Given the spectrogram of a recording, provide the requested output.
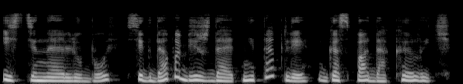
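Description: A woman reading an audiobook, voicing a joyful older female friend who speaks slowly and exclaims. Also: fairly low pitch, mellow, breathy edge, no room sound, clean studio sound.

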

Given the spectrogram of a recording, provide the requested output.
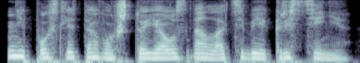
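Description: A woman's voice: lowish voice, steady tone, fast talker, creaky, mellow, no echo, clean studio sound. A woman voicing a proud, hurt young woman who speaks sharply and reproachfully. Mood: crying out.

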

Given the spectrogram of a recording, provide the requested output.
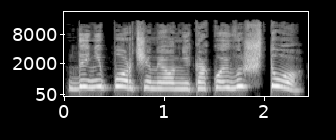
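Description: A woman's voice: sits high, completely flat delivery, drawn-out words, warm tone, no echo, clean studio sound, voice pushed up. A woman voicing an anxious young mother who pleads near tears in a fragile, pleading way.

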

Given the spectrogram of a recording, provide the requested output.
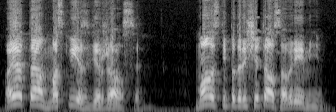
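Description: Man reading as calm grown-up leader Vladimir Sergeevich. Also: fairly high pitch, fast, pitched above the performer's own voice. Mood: reassuring. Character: kind, steady grown man leading children.

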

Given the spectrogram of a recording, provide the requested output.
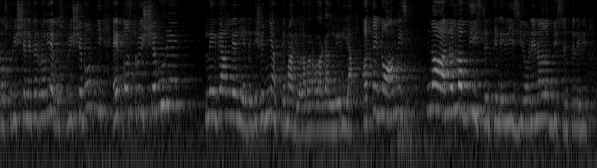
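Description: An actress with a high, fairly bright voice plays a feisty working-class Roman woman in a theatrical radio monologue, voicing one side of a conversation. Her Roman Italian speech is colloquial, argumentative, and emphatic, peppered with rhetorical questions, recorded in an echoey hall with faint background noise.

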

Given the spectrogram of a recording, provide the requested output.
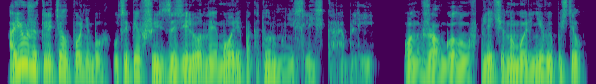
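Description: A man narrating a children's storybook with expressive storytelling. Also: deep voice, slightly rough.

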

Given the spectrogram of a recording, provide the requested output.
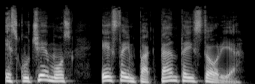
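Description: A man's voice: fairly high pitch, sing-song, dark tone, faint music behind. Man announcing a radio program. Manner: formal, measured announcing. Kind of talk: scripted radio introduction.

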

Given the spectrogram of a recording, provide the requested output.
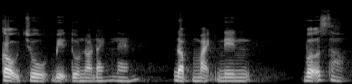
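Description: A woman's voice: low voice, flat delivery, a little mellow, slightly rough. A woman narrator voicing a panicked male chauffeur bringing bad news in an audio story. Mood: alarmed. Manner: hurried, alarmed.

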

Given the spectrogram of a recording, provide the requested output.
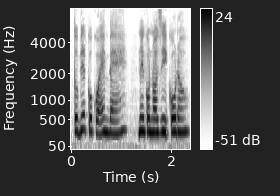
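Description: A proud young woman defends herself indignantly, her voice going hoarse as she holds back her anger, read by a woman narrator. The story is told in a storybook style. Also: high voice, little pitch movement, fast, darkish tone, no room sound, lightly acted. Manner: indignant, hoarse when holding back tears.

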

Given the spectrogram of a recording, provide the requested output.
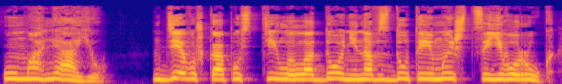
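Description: A woman narrating a dramatic audiobook in a measured, expressive way. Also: a little high.

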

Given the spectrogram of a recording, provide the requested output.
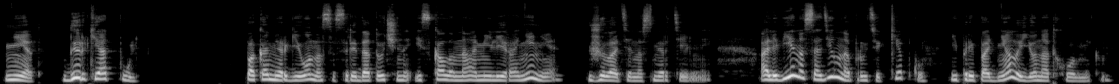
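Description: A woman narrating an audiobook with a warm, mellow tone. Her reading is lively and expressive, recorded close and dry. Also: medium pitch, a little fast, dry recording.

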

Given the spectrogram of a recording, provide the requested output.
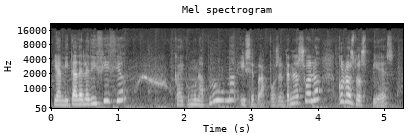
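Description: Una mujer con acento de España cuenta chistes en un programa de radio, con mucha animación, y pone voces a los personajes. Se oye una música suave de fondo. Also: female voice, fairly high pitch, fairly quick, music in the background. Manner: lively joke-telling, acting out characters loudly. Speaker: radio comedy host. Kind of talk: telling jokes on community radio.

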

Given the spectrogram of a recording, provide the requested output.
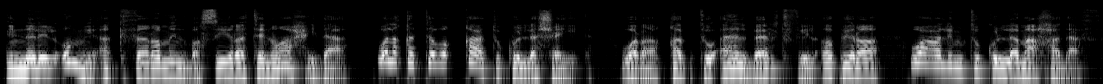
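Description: A man's voice: mid-range voice, wildly swooping pitch, a little fast, breathy edge, no room sound, clean studio sound. A man voicing a grieving, desperate middle-aged noblewoman who pleads and cries out in an audiobook reading. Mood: despairing plea.

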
